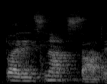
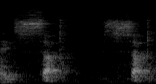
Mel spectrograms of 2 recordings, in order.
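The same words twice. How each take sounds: First: "sat" with a flat a as in cat; the mistaken "sat" with a short a; wrong sat. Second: "sut" with a short u as in but; "sut" rhymes with cut, crisp final t; the right "sut", short u vowel; correct sut. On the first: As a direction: say "sat" like the English word sat. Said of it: "it sounds like you would say sat". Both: Shown as a demonstration.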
